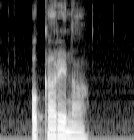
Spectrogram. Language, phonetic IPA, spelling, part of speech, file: Polish, [ˌɔkaˈrɨ̃na], okaryna, noun, Pl-okaryna.ogg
